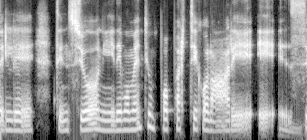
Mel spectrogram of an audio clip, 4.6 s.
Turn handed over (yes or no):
no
